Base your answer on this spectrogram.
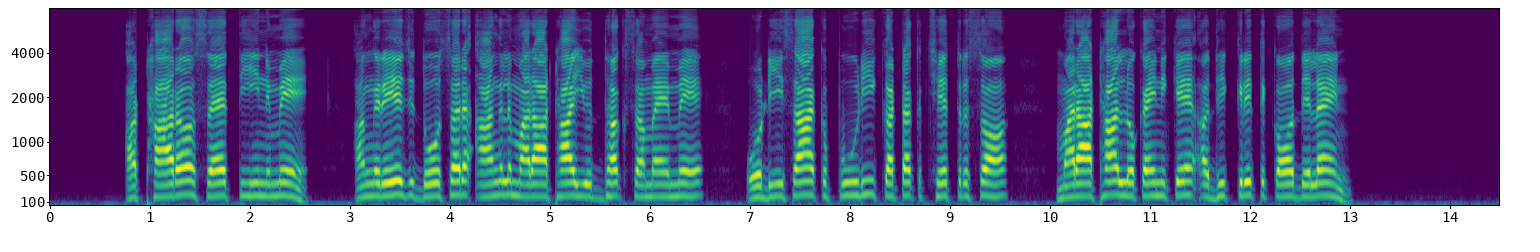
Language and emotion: Maithili, neutral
